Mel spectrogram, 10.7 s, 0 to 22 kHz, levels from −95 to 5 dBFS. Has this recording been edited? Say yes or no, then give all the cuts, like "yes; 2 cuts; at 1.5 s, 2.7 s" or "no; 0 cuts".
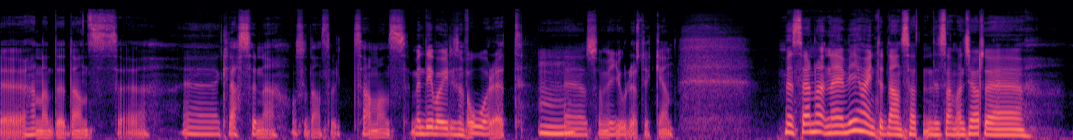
yes; 4 cuts; at 4.7 s, 6.4 s, 9.2 s, 9.8 s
